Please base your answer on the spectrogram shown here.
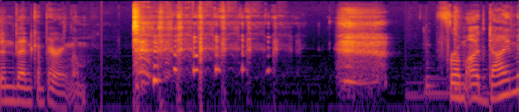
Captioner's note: laughs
